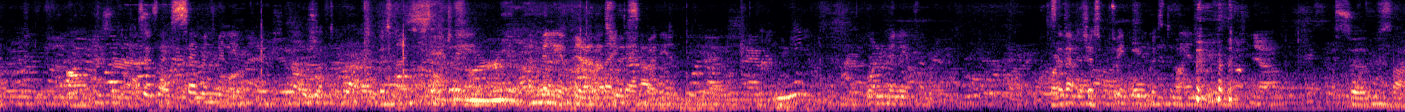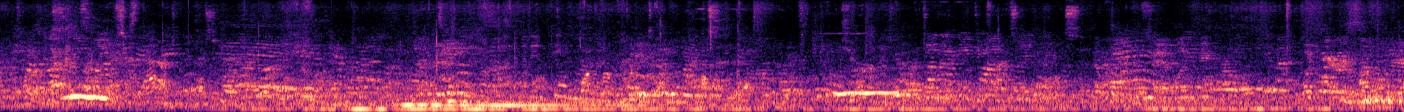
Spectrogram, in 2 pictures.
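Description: Adults and children talk quietly nearby, with an indoor echo.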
